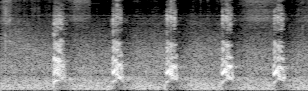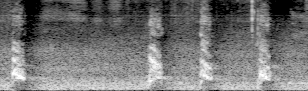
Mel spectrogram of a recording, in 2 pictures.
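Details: Dogo Argentino barking on an evening walk while playing with a street dog: about ten sharp barks in irregular bursts, roughly two per second, with steady background hum.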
